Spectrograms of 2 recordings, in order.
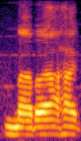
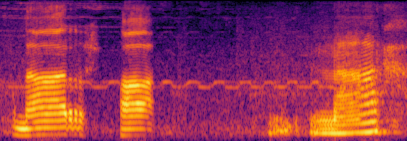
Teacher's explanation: ర పొల్లుగా చెప్పాలి హ దీర్ఘంగా చెప్పాలి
